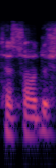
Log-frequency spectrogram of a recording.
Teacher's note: Təsadüf sözündə uzanma var. Amma təsadüfən sözündə uzanma yoxdur.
